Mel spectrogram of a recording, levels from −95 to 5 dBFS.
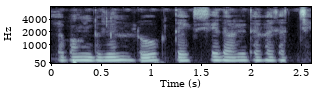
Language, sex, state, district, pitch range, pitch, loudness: Bengali, female, Assam, Hailakandi, 165-175 Hz, 170 Hz, -22 LUFS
